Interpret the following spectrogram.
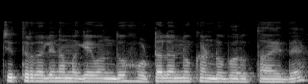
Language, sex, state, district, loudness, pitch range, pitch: Kannada, male, Karnataka, Bidar, -14 LUFS, 135-145 Hz, 140 Hz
